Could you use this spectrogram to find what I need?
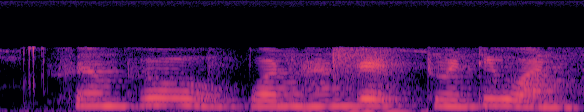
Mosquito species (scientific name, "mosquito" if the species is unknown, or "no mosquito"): no mosquito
